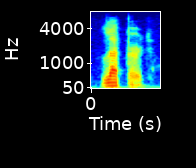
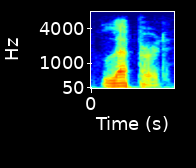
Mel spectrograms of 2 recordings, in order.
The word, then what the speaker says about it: leopard: vow in Le and the O is silent so even though it's written we don't say it so in fact it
